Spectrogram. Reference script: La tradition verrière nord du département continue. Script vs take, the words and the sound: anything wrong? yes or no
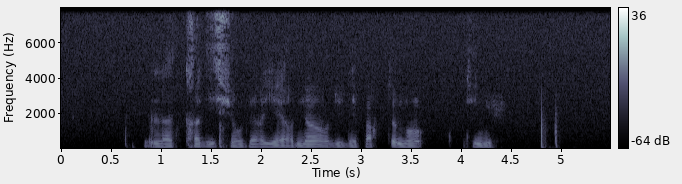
yes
